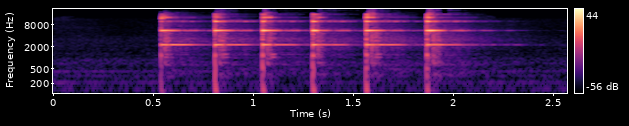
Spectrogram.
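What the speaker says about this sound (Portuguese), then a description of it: "Os sons produzidos nesses objetos de vidro são iguais ou diferentes?" A small glass cup struck six times at an even, quick rhythm, each strike a bright ringing clink that decays briefly before the next, close and clear with silence around.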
